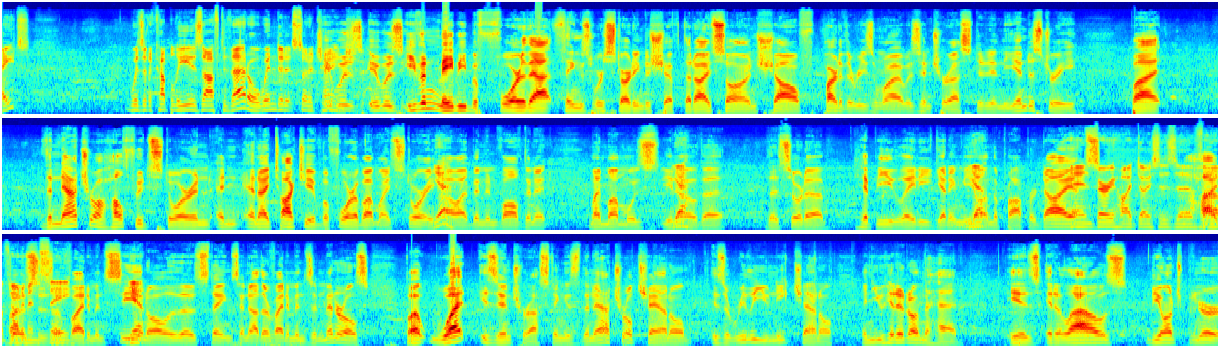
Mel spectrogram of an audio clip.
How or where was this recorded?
busy venue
